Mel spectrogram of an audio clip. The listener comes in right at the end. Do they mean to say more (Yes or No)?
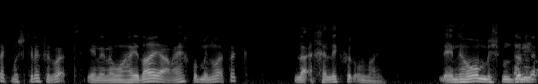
No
